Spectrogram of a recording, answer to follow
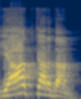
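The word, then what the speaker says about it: یاد کردن: আরেকটা আছে ইয়াদ কারদান, ইয়াদ কারদান মানে স্মরণ করা, উল্লেখ করা। এটা আমরা ফার্সিতে সঠিকভাবে উচ্চারণ করলে ইয়দ কারদান। কি কারদান? কারণ কোন হরফ প্লাস আলিফ হলে অ উচ্চারণ হয়, ইয়দ কারদান।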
